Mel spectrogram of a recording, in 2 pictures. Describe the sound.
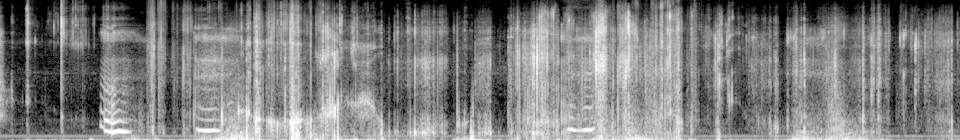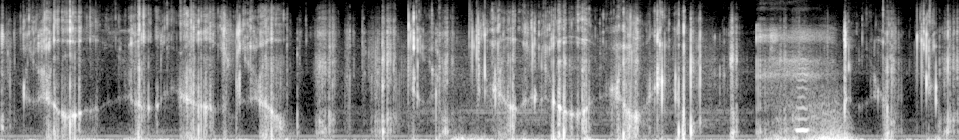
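Crunchy chewing of peach-flavored food: many irregular crisp bites and crunches, with soft pauses between bursts and no clear talk.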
